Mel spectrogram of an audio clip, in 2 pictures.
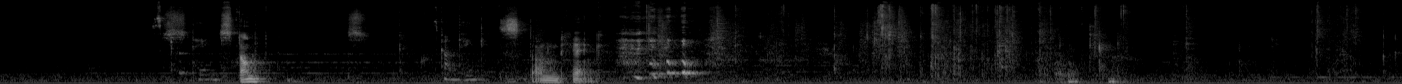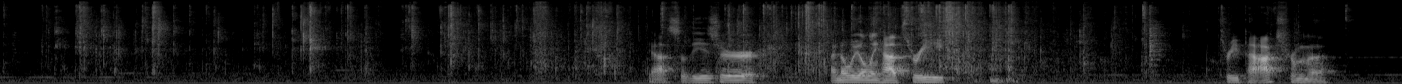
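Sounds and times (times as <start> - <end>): card pack packaging crinkling: 6.3 - 12.0, 12.7 - 27.1
cards rustling: 6.5 - 12.0, 12.7 - 27.1.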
